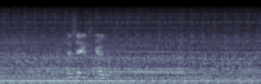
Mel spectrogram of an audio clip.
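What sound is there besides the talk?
repaired car engine idling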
